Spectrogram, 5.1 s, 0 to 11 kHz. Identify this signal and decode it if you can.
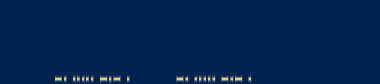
Morse code, heard as a keyed tone, about 40 wpm, 700 Hz. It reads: N5KE N5KE
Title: USA Call Signs - 4 Characters - Repeated 2x - 40wpm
